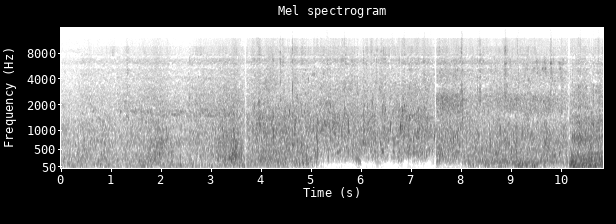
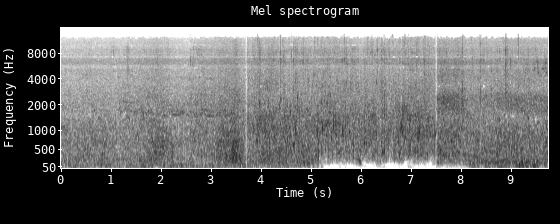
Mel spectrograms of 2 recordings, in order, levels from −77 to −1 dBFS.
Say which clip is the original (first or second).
second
